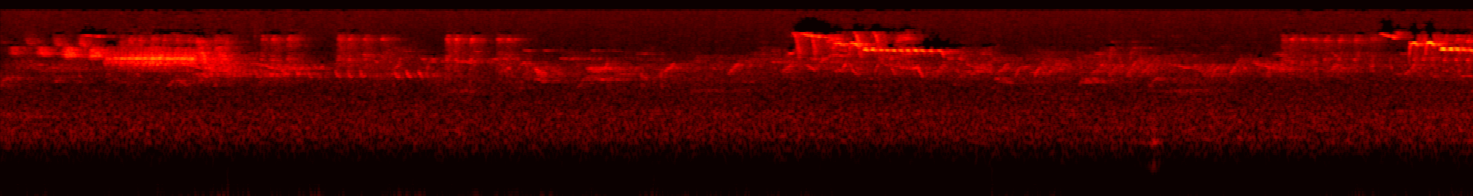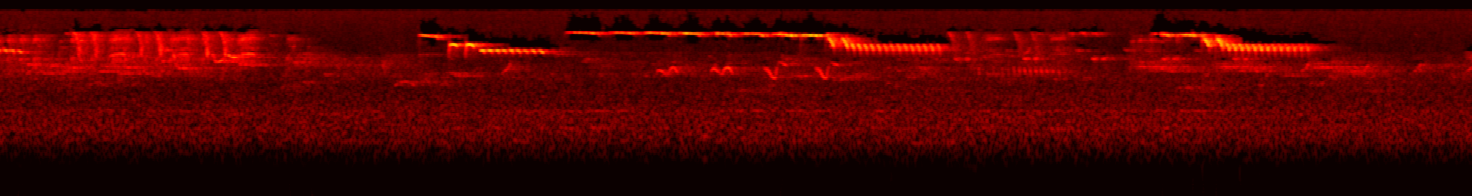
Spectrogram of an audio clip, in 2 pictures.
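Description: Birds singing and chirping: repeated high whistled phrases, several sliding down in pitch, with twittering beneath, over a faint steady hiss.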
